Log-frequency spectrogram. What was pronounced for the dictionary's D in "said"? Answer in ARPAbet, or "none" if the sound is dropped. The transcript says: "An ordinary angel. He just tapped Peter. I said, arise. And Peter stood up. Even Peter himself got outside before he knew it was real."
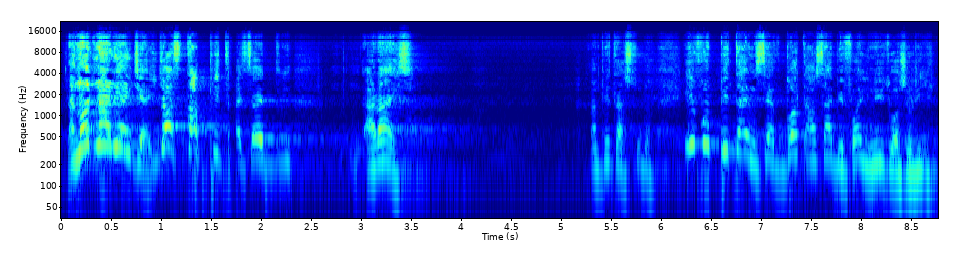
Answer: D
